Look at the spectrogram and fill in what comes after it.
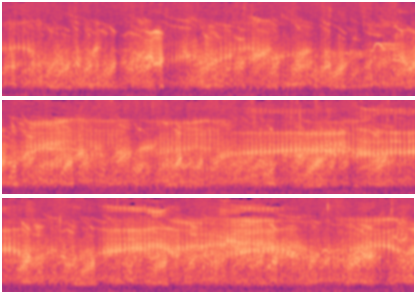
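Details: Frogs calling in the water, a dense overlapping chorus of rapid croaks and rasping pulses, some rising trills around the middle, steady throughout with no other clear sounds.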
